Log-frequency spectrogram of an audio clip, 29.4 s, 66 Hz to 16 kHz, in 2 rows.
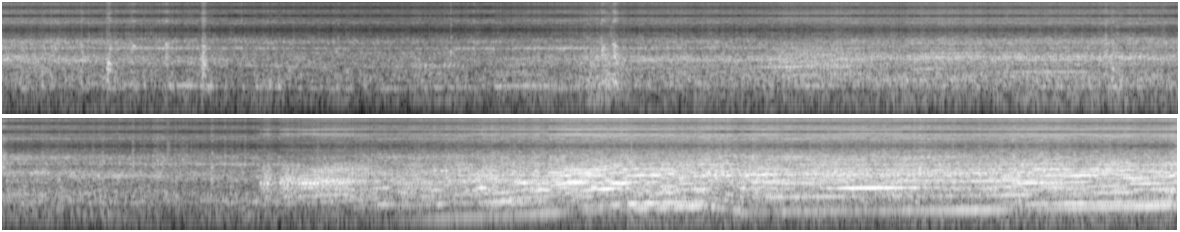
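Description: Peugeot 306 GTi-6's four-cylinder engine heard from inside the cabin, running gently at low speed, then from about two-thirds of the way in accelerating hard, its revs climbing in several sweeps through the gears and then holding steady and high.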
